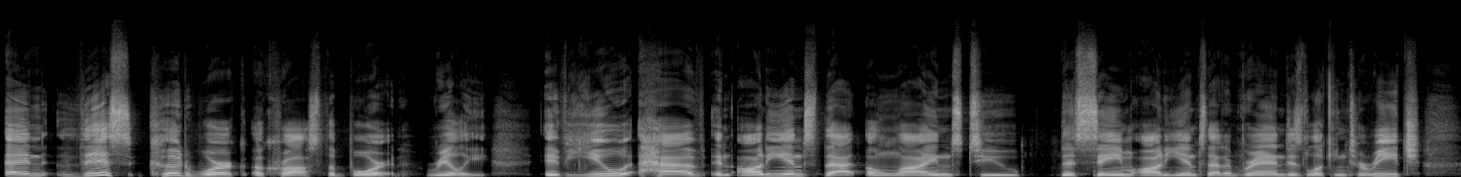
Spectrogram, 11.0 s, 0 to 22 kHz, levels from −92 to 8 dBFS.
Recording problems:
thin; somewhat; fading below 350 Hz

